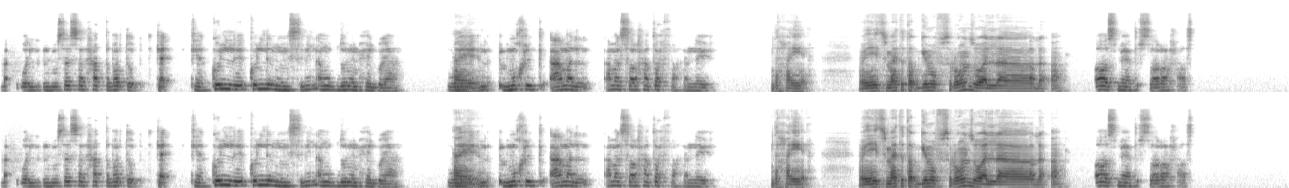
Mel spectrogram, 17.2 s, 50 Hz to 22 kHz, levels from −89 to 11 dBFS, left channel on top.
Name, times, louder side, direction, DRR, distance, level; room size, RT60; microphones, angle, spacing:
voice 1, 0.0-2.3 2.5-5.3 6.0-9.5 13.7-13.8 14.6-15.9, left 1 dB, 5° left, 0.5 m, -24 dB
voice 2, 6.0-6.4 10.3-10.8 11.5-14.1, right 2 dB, 50° right, 0.7 m, -22 dB
4.6 x 2.3 x 3.7 m
head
